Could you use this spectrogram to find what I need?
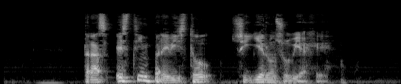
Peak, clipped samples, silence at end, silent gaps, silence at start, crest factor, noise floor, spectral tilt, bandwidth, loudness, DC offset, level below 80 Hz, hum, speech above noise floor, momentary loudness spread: -2 dBFS; under 0.1%; 0.55 s; none; 0.4 s; 20 dB; -54 dBFS; -4.5 dB/octave; 11.5 kHz; -20 LUFS; under 0.1%; -44 dBFS; none; 33 dB; 11 LU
